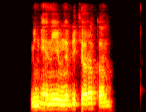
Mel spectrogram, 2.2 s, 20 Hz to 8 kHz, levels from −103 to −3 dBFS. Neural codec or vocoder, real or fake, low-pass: codec, 16 kHz in and 24 kHz out, 2.2 kbps, FireRedTTS-2 codec; fake; 7.2 kHz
